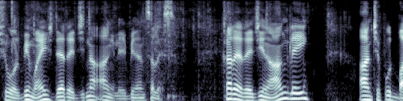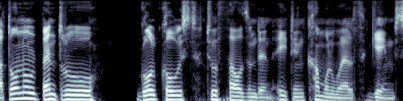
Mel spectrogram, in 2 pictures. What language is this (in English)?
Romanian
